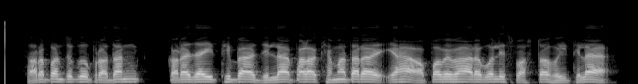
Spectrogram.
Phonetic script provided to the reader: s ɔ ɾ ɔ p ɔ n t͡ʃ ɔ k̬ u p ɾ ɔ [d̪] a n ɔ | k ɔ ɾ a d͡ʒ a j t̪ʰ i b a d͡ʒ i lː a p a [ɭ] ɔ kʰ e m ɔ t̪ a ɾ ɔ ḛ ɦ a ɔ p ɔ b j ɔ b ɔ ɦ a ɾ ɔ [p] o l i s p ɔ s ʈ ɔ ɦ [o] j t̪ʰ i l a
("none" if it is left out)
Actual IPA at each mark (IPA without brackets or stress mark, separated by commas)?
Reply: d̪, ɭ, b, o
